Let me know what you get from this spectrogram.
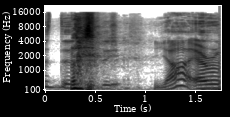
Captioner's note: Quentin laughing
